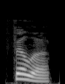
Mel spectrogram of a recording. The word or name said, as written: Phillip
